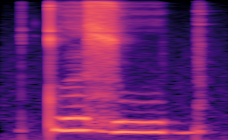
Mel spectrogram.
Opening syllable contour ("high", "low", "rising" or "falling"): high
